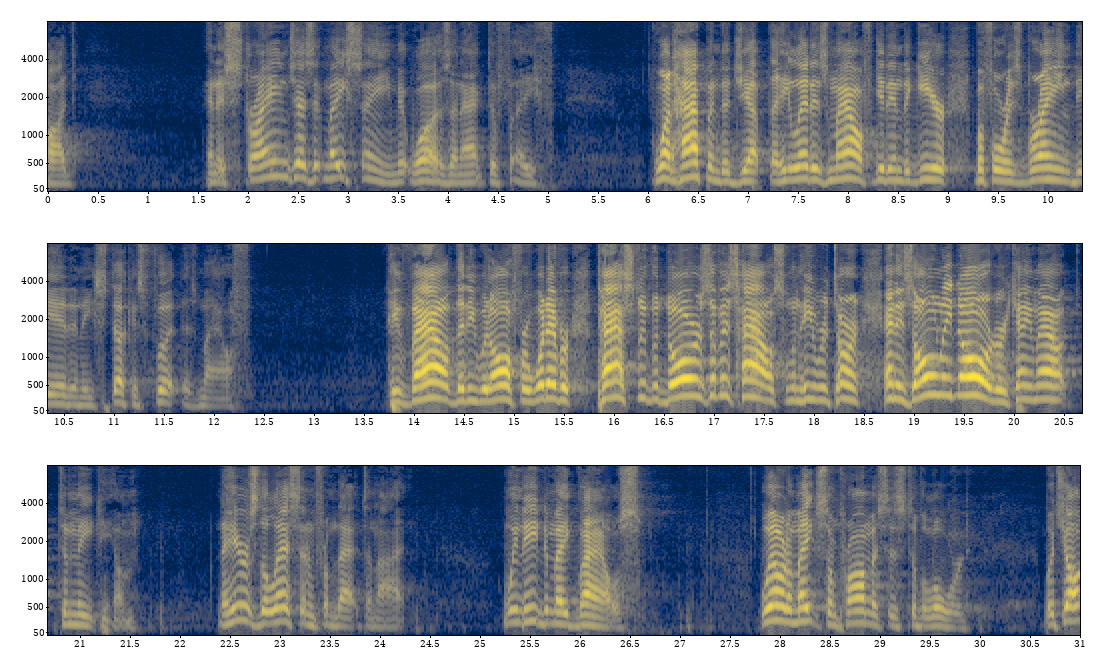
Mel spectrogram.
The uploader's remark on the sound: A sermon preached Sunday Evening, on July 2, 2023.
